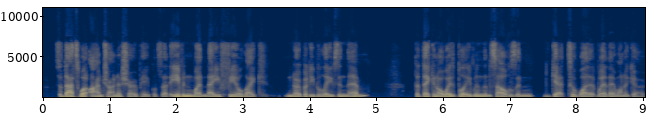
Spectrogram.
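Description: In an Australian accent, a man with a fairly low pitch talks at a fairly quick pace with fairly even intonation. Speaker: pro wrestler. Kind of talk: casual chat.

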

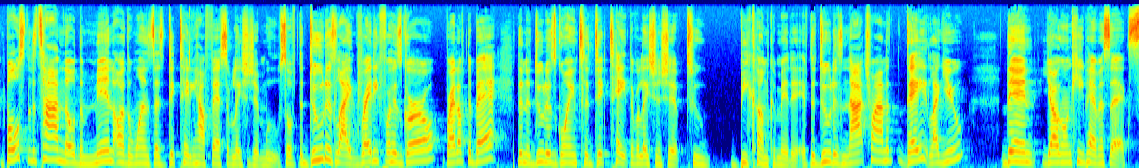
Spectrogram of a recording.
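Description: With lively intonation, a woman speaks at a very fast pace. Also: medium pitch for a woman, very clean recording, silent background. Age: 30s. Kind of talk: casual chat. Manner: laughs often.

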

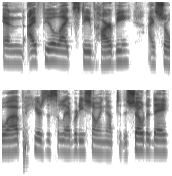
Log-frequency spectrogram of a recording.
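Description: A woman's fairly low, monotone voice with flat intonation, on a very clean recording with a silent background. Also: fairly quick pace. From Mexico. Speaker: radio personality and event MC. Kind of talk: casual chat.

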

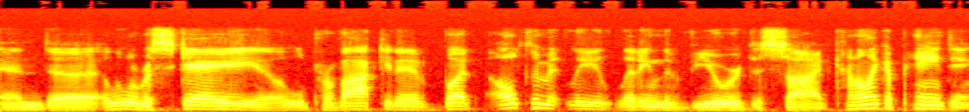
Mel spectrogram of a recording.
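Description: A man with a New York accent speaks at a moderate pace in a fairly low voice, his bright, sharp tone and lively intonation captured with a dry, close sound and no echo. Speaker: actor. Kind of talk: interview. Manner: halting.

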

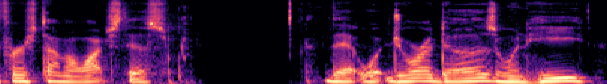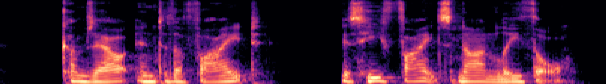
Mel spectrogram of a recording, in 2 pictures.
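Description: Somewhat breathy, a man speaks at a medium pitch and moderate pace with monotone, flat intonation. His loudness is very even, broken by long, frequent pauses. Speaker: listener. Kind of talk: listener feedback message.

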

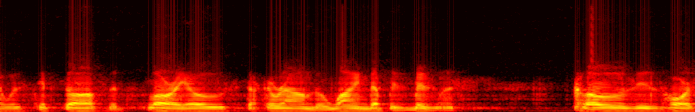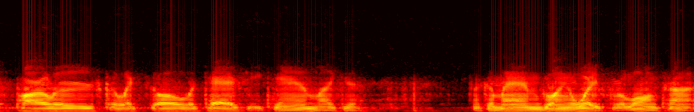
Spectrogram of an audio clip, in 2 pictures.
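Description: A man puts on a whiny character voice at a fairly low pitch. He keeps a moderate pace. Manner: gloomy, whining, melodramatic.

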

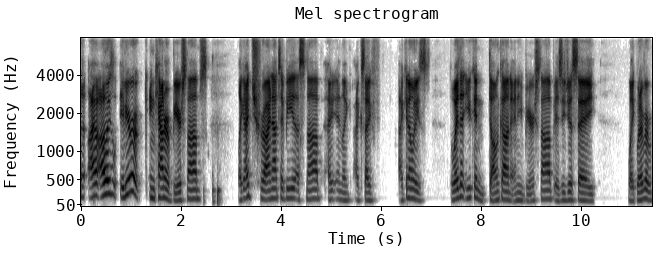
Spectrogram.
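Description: Here is an unremarkable speaking voice with an American accent and ordinary pitch variation. The pace is fairly quick. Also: man. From upstate New York. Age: 40s. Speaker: podcast host, beer reviewer. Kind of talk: casual chat. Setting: video call.

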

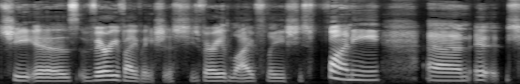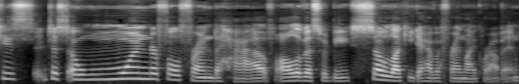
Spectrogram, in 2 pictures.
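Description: Using a plain, everyday voice with an American accent, a woman speaks at a moderate pace and fairly low pitch, her intonation lively, her loudness swinging widely, and hardly any pauses. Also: very clean recording, silent background. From US South. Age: 30s. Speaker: book podcaster. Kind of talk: casual book review monologue.

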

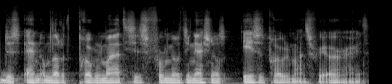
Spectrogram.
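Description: There is noticeable background noise here. Through it comes a man's voice, very deep and low in pitch. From Netherlands. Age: 20s. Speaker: university student. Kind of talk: casual chat.

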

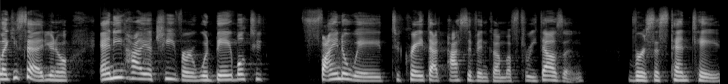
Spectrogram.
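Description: A woman's normal speaking voice at a medium pitch and fairly quick pace, with ordinary pitch variation and a dry, close sound with no echo. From developing country, immigrated to Canada. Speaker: money coach and entrepreneur. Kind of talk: casual interview.

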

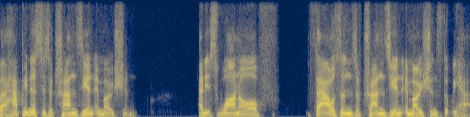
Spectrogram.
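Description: A man with an English accent speaks at a moderate pace and medium pitch. His pitch varies in an ordinary way over a quiet background. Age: 40s. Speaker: entrepreneur and author. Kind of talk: interview.

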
